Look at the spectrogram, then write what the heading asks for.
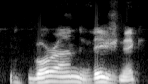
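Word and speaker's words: Goran Višnjić: And Goran Viznik, and I've been told that's the proper pronunciation of it. Goran Viznik.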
